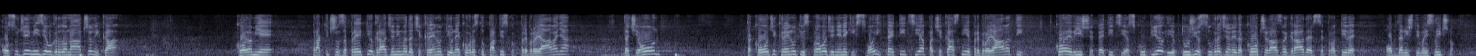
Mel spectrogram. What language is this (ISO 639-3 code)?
srp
